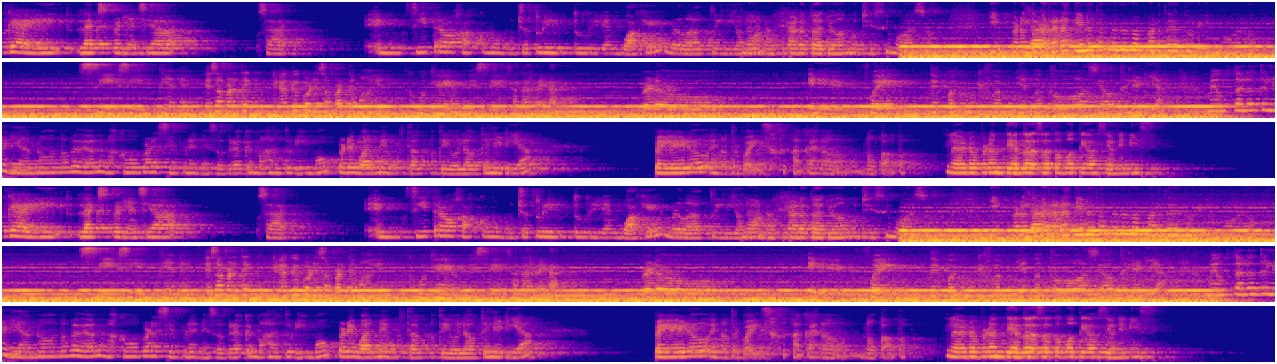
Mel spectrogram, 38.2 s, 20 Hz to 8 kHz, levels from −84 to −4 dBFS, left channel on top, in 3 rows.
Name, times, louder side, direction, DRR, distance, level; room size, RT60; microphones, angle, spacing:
voice 1, 0.0-1.7 2.5-2.8 3.7-8.0 10.2-10.6 13.5-18.3 19.1-19.9 20.8-21.6 21.9-30.8 32.0-34.4, right 1 dB, 15° right, -1 dB, 2.3 m, -31 dB
voice 2, 7.4-12.5 34.9-37.0, equal, ahead, 2 dB, 2.9 m, -27 dB
sound 1, 9.0-24.9, equal, 45° right, 2.1 m, -19 dB
23.0 x 21.5 x 6.9 m, 1.1 s
head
